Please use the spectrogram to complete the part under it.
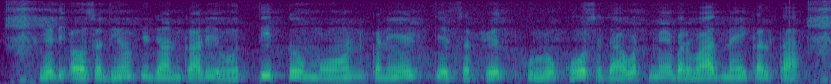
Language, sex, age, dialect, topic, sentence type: Hindi, male, 18-24, Awadhi Bundeli, agriculture, statement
